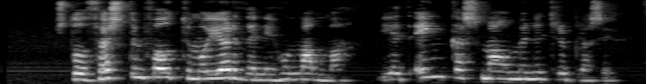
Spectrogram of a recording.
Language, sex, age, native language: Icelandic, female, 20-29, Icelandic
